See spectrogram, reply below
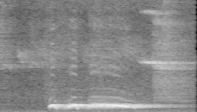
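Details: Decoy female spotted dove cooing to prompt males to sing: after half a second of quiet, one strong, even, hollow coo lasts about a second and tails off softly. A faint higher note is heard near the end.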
